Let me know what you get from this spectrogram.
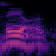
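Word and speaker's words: Di An: February 28th, 1967, I was in Vietnam, assigned to the 1st Infantry Division, Headquarters Base Camp Division Finance, at DIAN, it's pronounced Zion, Vietnam.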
